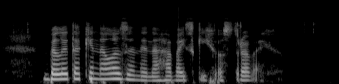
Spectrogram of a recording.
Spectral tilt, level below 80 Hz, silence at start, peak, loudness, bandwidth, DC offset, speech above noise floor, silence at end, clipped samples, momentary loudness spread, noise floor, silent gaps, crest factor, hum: -5 dB/octave; -58 dBFS; 0.15 s; -10 dBFS; -28 LUFS; 9.4 kHz; under 0.1%; 39 dB; 0.75 s; under 0.1%; 10 LU; -67 dBFS; none; 18 dB; none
